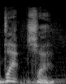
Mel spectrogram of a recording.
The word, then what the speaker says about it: Dachshund: It's pronounced Dacha. – Dacha. Yeah. Do you promise? – Yeah. Dacha. – Yeah. – You know, like Hyundai and Hyundai and stuff. It's many different ways of saying it, but you're saying Dacha is how you say it.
